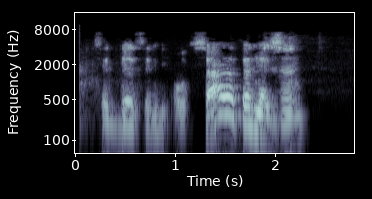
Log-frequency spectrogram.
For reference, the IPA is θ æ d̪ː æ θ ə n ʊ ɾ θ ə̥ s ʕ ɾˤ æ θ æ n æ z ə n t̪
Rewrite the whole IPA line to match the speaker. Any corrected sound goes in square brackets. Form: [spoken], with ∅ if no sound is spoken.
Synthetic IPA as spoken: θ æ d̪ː æ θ ə n ʊ ɾ θ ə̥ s ʕ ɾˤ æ θ æ n æ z ə n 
